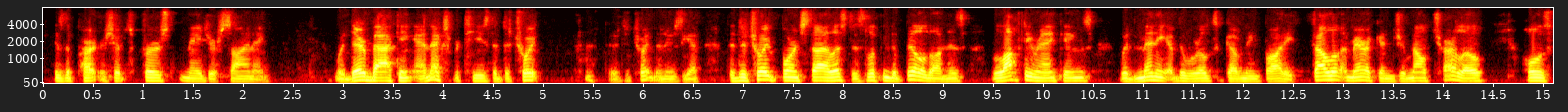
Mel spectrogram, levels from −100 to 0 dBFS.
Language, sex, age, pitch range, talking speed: English, male, 50-69, 100-125 Hz, 170 wpm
